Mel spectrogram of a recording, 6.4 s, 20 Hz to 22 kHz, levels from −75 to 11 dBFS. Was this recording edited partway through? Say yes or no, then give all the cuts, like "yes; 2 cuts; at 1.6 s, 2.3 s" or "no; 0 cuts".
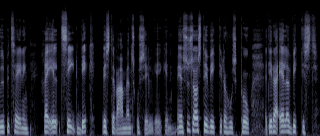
no; 0 cuts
